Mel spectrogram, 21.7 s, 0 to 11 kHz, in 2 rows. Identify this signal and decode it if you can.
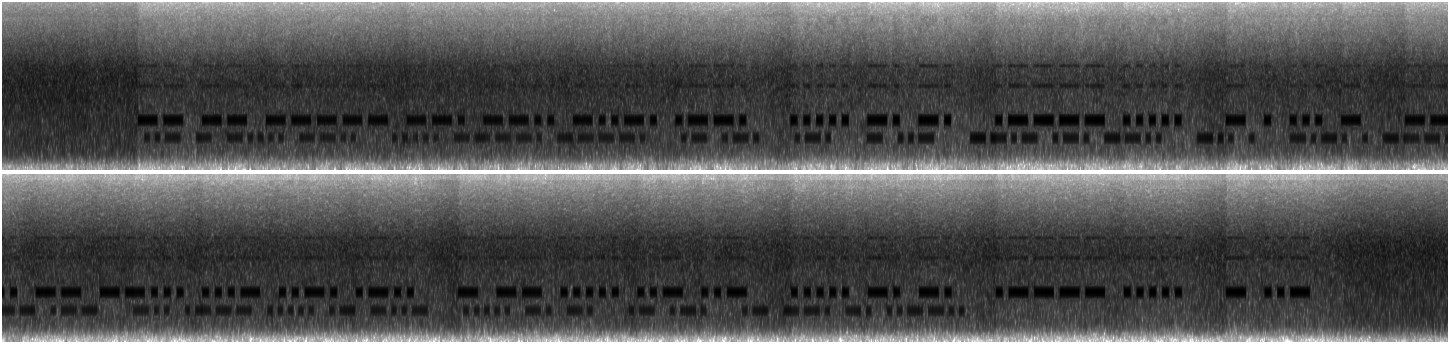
Morse code, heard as two keyed tones, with radio static. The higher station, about 25 wpm, 1000 Hz: MM0GZ/P 5NN 15 TEST GM7VFL TM5UU 5NN 15 TU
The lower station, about 31 wpm, 640 Hz: UT6Z 599 AR R TU QRZ DE CE0W DJ5AX 5NN AR AGN?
